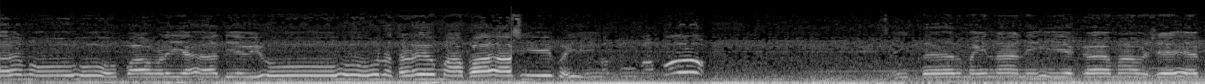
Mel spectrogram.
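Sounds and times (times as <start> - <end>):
road noise: 0.0 - 12.0
van engine rumble: 0.0 - 12.0.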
